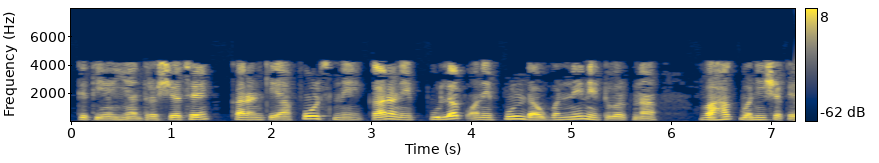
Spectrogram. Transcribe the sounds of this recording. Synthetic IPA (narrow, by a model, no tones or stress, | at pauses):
t̪et̪ʰiə̃ɦĩjãd̪ɾəʃjət͡ʃʰe | kaɾəɳkeafolsnekaɾəɳ̃epuləpə̰nefulɖawbənːeneʈʋəɾkna | ʋaɦək̚bəniʃəke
